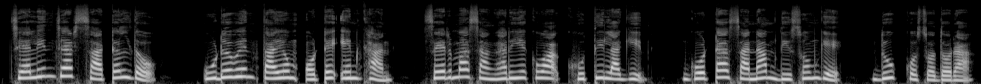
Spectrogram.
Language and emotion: Santali, sad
